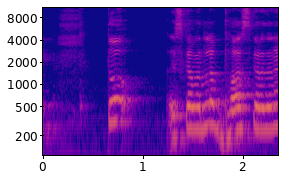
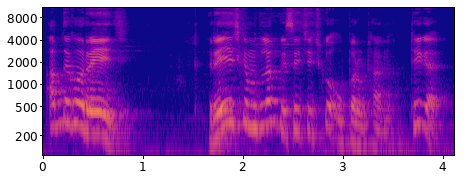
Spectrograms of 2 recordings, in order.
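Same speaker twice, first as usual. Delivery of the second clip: ordinary talk, nothing marked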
